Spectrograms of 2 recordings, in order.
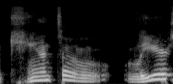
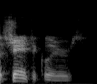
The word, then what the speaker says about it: Chanticleers: We've got a Thursday night matchup at 7:30 on ESPN2, where the Coastal Carolina, and I believe I pronounced their mascot right, the Cantaliers or something? Yeah, Chanticleers.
